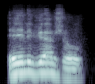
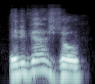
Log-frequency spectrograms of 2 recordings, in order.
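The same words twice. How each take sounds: First: The pitch starts high and falls at the end. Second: The end carries a strong emphatic peak. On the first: It states a plain fact. "na afirmação, a curva desce" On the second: It expresses exclamation. "um pico também ali ao final"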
